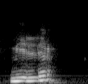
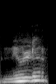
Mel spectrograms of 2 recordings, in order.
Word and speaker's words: Мюллер: Например, у нас принято считать, что якобы автор, один из авторов нормандской теории, профессор Миллер, или точнее, правильно говорить все-таки Мюллер, потому что он был Мюллер, он якобы был лютым ненавистником всего славянского и русского, и благодаря ему вот представление о славянах во всем окружающем мире было искажено.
